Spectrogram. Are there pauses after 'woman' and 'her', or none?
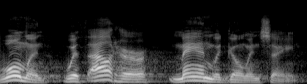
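pauses. It pauses after 'woman' and after 'her'.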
